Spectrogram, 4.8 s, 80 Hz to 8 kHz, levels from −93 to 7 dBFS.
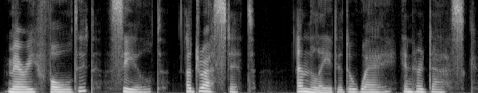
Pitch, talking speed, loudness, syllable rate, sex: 215 Hz, 150 wpm, -18 LUFS, 4.8 syllables/s, female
